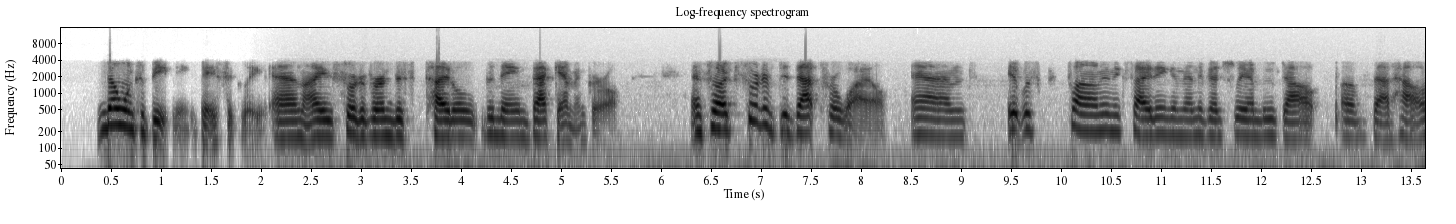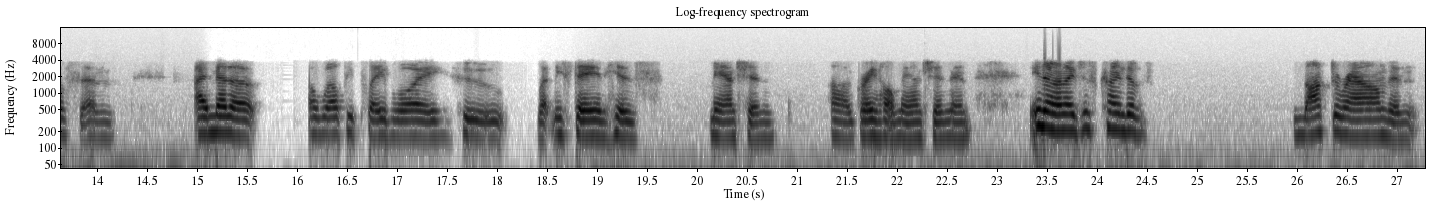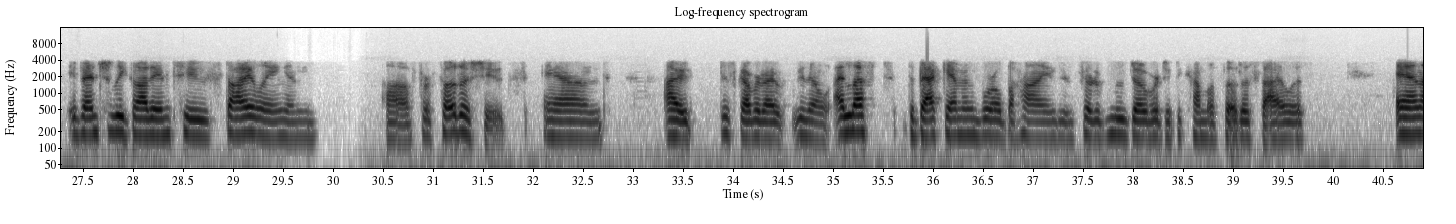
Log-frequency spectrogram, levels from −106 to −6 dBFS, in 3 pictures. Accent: American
